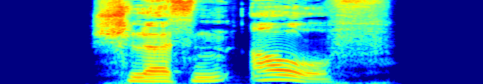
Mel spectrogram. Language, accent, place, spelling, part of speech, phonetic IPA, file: German, Germany, Berlin, schlössen auf, verb, [ˌʃlœsn̩ ˈaʊ̯f], De-schlössen auf.ogg
- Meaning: first/third-person plural subjunctive II of aufschließen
